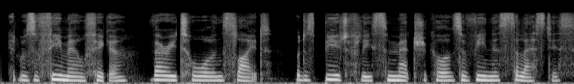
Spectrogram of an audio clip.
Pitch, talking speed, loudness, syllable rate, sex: 190 Hz, 180 wpm, -17 LUFS, 5.9 syllables/s, female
